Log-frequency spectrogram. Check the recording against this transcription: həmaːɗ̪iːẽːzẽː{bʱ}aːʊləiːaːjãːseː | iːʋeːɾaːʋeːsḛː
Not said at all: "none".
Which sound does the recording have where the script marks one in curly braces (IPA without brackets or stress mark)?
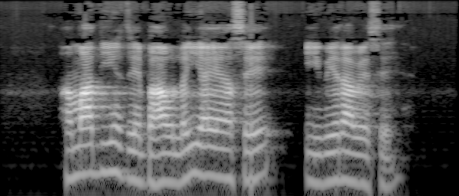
bʱ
